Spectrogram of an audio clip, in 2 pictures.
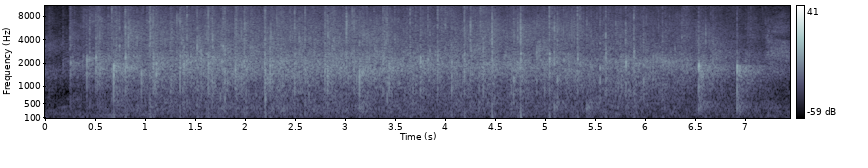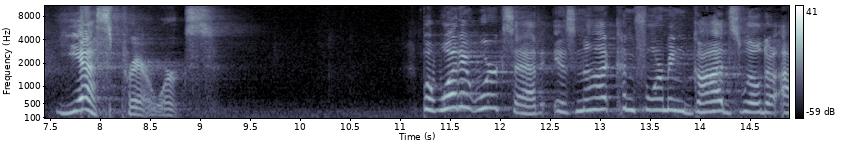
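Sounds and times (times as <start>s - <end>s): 
large crowd applauding: 0.0s - 7.3s
speech: 7.6s - 9.2s, 11.3s - 14.8s.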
